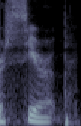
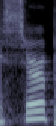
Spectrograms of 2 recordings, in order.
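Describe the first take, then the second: First: "syrup" with first syllable like "seer". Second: "syrup" with first syllable like "sir"; syrup as SUR-up. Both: Shown as a demonstration. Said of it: "Do you say syrup or syrup?".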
